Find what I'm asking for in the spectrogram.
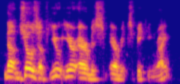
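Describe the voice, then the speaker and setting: Animated husky American man. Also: a little high, fast talker. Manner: emphatic, interrupts and takes charge of the conversation. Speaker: guest speaker. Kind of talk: animated explanatory talk.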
